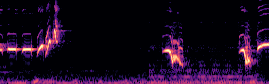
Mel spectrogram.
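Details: White-rumped shama song for stirring a mute shama into singing: a sustained whistle that twists upward, a long pause, then two short falling whistled phrases.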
